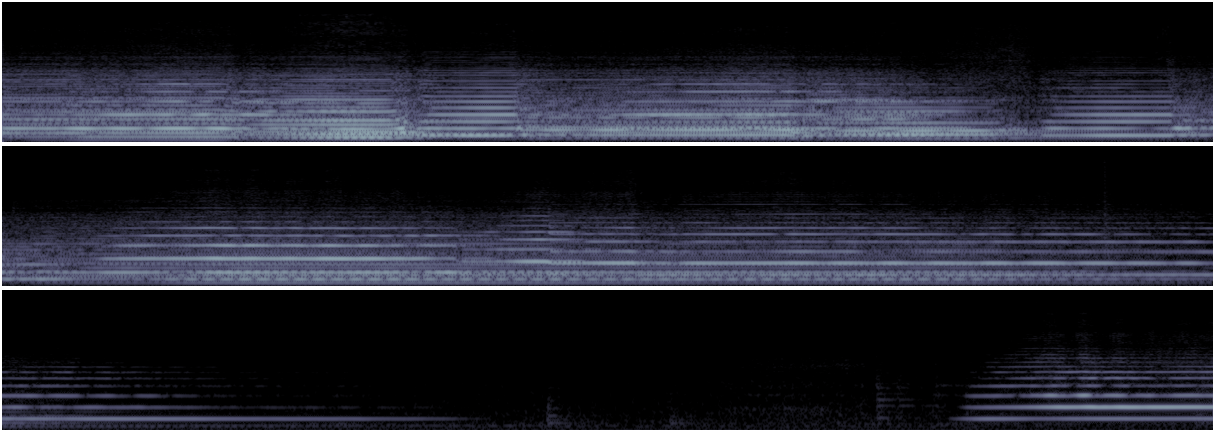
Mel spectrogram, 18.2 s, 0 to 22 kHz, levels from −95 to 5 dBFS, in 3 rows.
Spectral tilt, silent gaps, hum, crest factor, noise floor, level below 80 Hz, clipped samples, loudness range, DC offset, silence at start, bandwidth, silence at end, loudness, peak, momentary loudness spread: -9 dB/octave; none; none; 18 dB; -83 dBFS; -74 dBFS; under 0.1%; 15 LU; under 0.1%; 0 s; 6.4 kHz; 0 s; -38 LUFS; -20 dBFS; 15 LU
